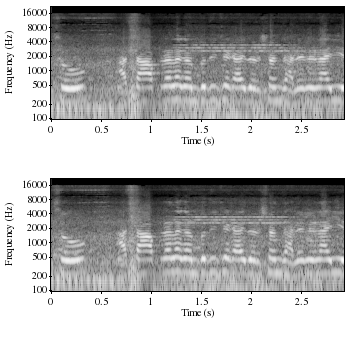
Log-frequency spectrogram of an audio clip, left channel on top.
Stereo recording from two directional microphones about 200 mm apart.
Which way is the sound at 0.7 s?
5° right (ahead or behind).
